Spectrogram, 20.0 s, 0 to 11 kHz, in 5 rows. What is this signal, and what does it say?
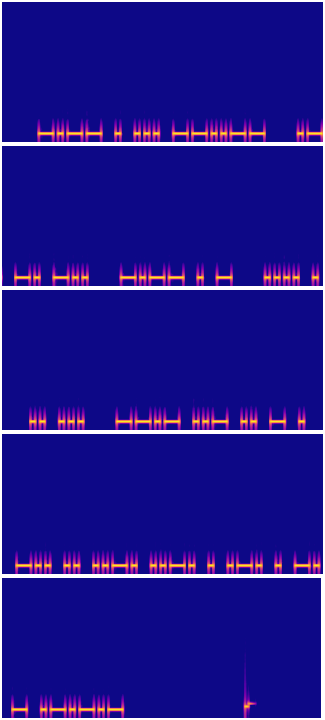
Morse code, heard as a keyed tone, about 20 wpm, 700 Hz. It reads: YES, AND YET HE IS QUITE DIFFERENT.
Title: Sentences from Top 700 Words 20wpm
